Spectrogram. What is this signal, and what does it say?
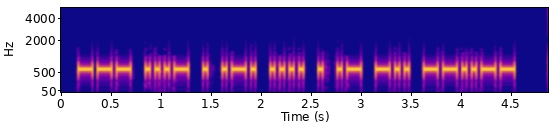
Morse code, heard as a keyed tone, about 25 wpm, 600 Hz. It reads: OVERHEAD,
